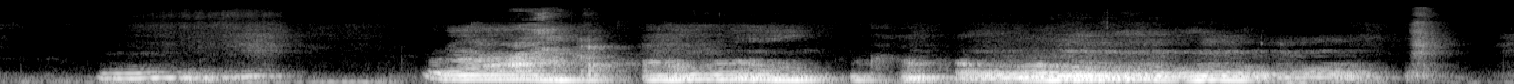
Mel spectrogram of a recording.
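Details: English Cocker Spaniel named Robby, a talkative pet at home during homeworking, impatiently trying to attract attention: drawn-out grumbling, groaning moans with harmonic whine-like rises in several long bursts, the last fading out.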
